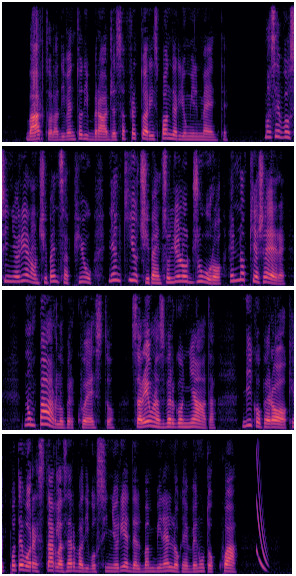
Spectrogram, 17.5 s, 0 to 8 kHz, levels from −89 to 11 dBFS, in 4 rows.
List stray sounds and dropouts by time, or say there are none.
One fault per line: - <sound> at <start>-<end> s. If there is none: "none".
- chirp at 17.0-17.2 s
